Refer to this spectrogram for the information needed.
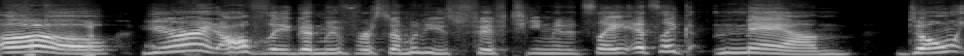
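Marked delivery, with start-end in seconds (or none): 0.0-3.1 loud, pointed, shady put-on tone. Retelling a scene, imitating Jocelyn's shady jab. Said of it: "Jocelyn's shade".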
